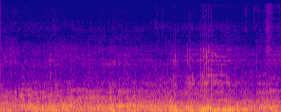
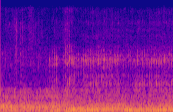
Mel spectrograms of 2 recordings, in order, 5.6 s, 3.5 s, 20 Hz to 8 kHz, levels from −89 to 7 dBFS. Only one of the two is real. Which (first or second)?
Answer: second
